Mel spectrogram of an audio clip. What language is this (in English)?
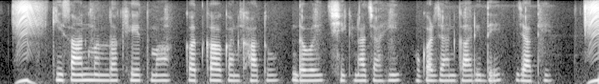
Chhattisgarhi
